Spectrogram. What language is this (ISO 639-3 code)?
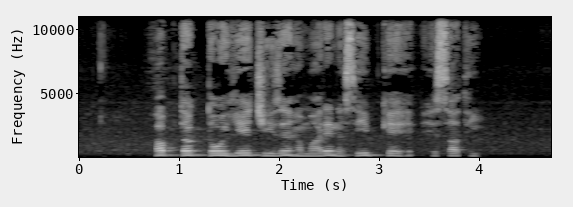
urd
